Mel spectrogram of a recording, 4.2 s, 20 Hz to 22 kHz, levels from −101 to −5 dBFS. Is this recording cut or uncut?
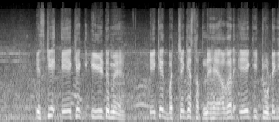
uncut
